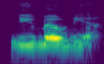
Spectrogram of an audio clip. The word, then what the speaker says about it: pneumonia: silent n Autumn condemn silent P to start a word psychology pneumonia silent s so uh often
